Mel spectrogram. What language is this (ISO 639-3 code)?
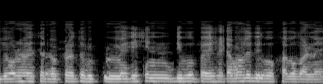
asm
